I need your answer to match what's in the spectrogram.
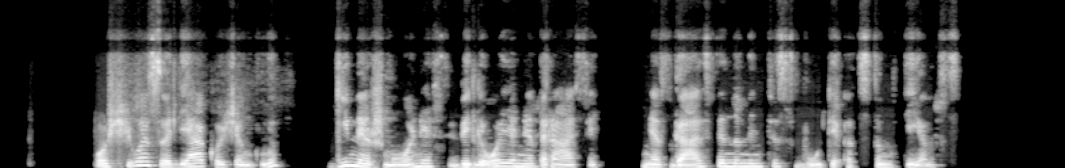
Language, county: Lithuanian, Panevėžys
